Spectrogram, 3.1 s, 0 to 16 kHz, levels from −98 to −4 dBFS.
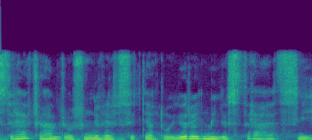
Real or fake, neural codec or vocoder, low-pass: fake; autoencoder, 22.05 kHz, a latent of 192 numbers a frame, VITS, trained on one speaker; 9.9 kHz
